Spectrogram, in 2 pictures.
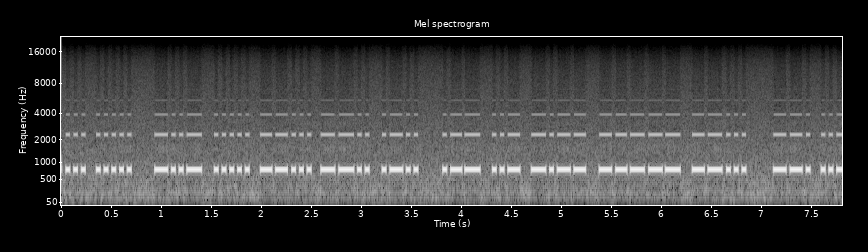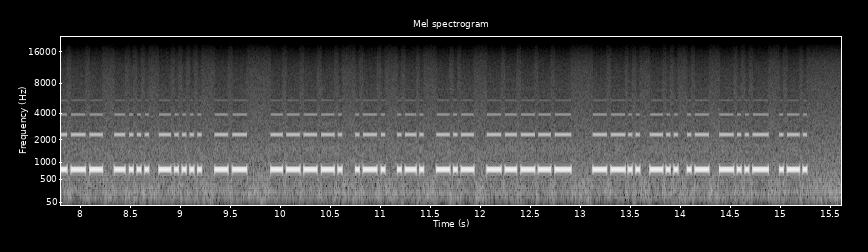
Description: Morse code, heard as a keyed tone, hand-sent with a bug key, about 31 wpm, 770 Hz. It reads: … X57ZL WUY07 G2B6M 9RRK0 ZDAXR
